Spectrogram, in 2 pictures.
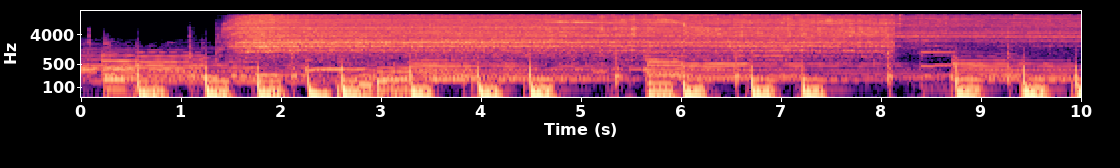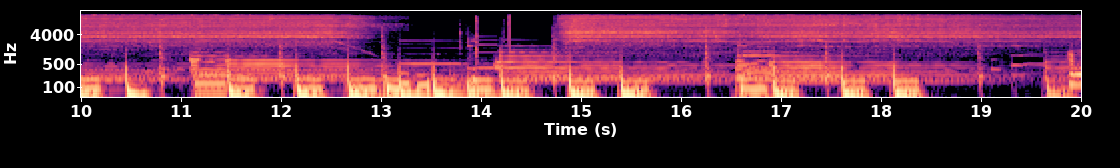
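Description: Portable table saw running and cutting 3/4-inch Baltic birch plywood, a loud steady hiss. It stops for a moment about thirteen seconds in, then starts again. Background music with a steady beat plays underneath.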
